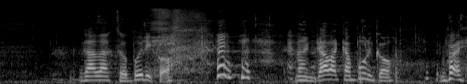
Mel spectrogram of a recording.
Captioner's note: foreign language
